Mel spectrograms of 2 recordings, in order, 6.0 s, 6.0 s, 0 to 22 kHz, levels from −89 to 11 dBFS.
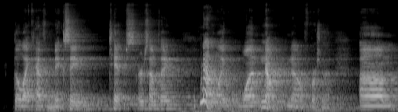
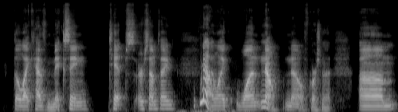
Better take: second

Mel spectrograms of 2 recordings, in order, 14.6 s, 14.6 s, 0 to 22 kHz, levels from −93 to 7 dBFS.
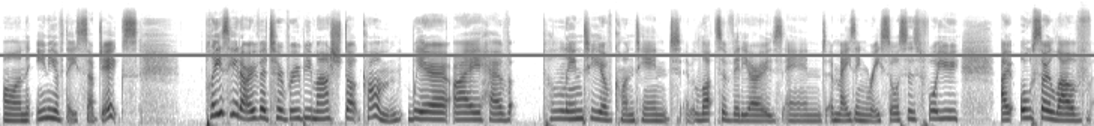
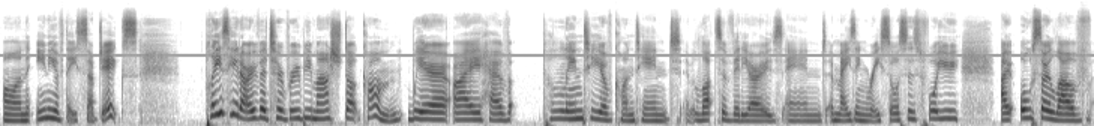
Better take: second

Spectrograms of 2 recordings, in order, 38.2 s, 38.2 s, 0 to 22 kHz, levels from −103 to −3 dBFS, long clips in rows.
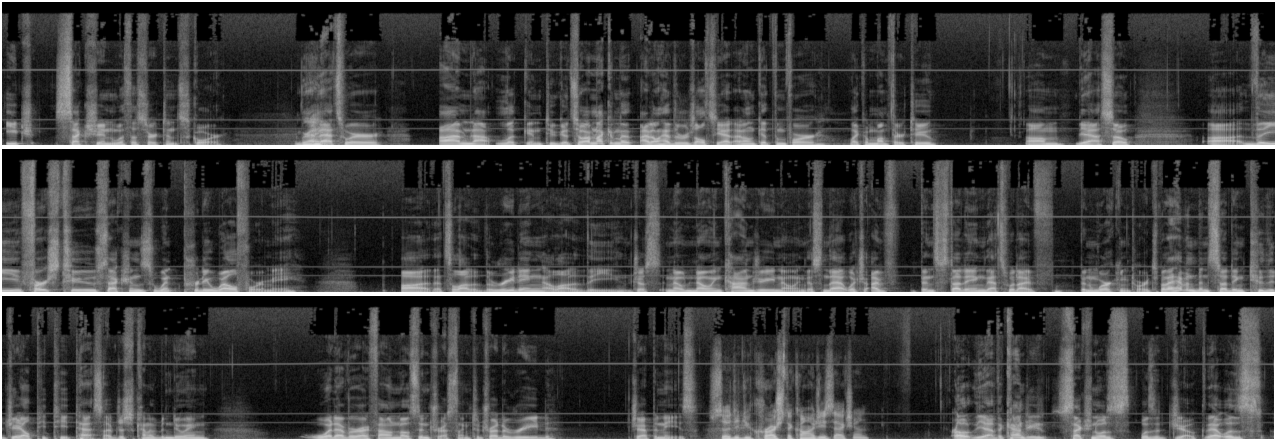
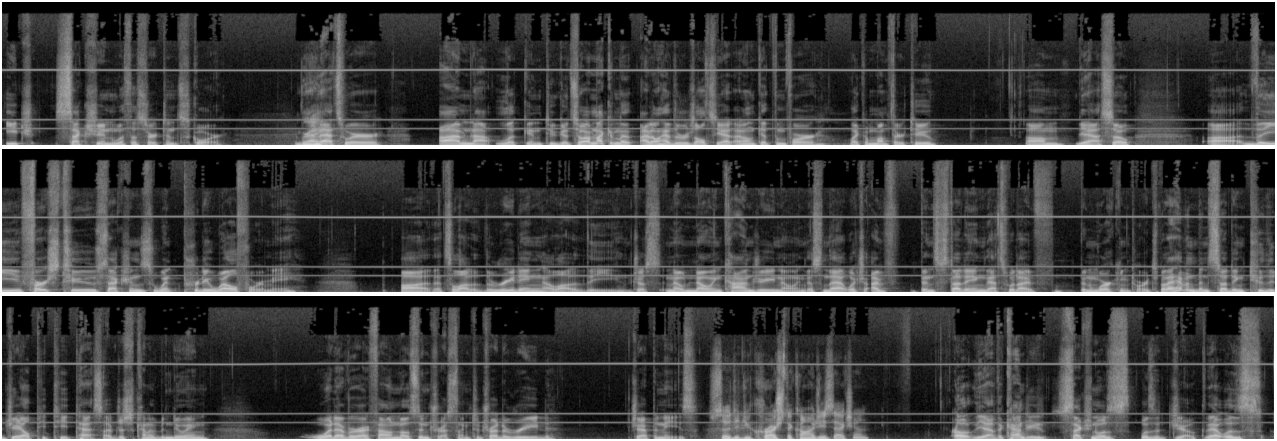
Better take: first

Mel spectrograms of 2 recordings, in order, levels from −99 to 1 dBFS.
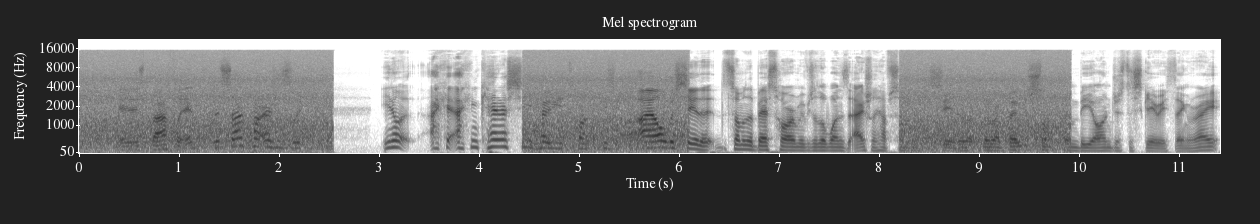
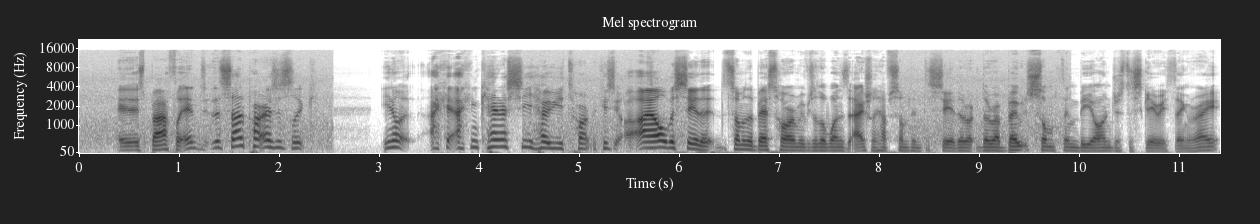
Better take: second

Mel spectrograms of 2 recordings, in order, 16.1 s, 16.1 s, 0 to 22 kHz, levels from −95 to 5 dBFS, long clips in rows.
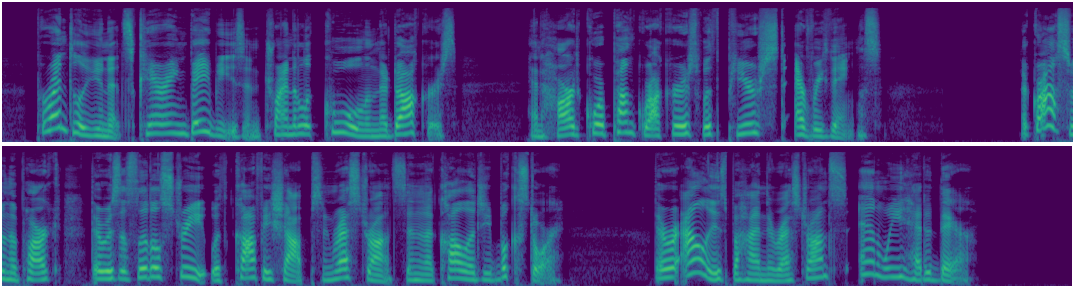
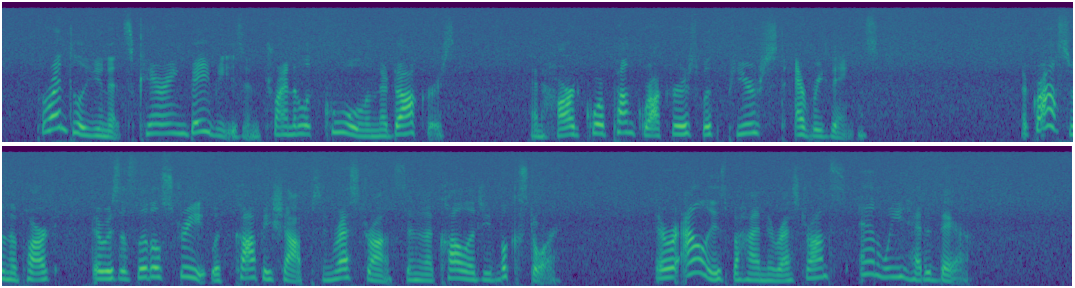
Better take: first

